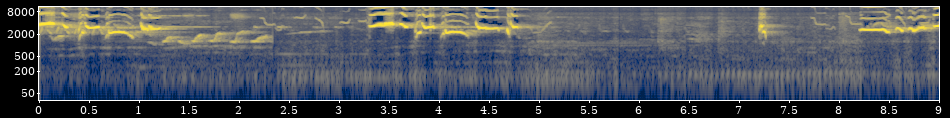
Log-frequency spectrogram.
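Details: Oriental magpie-robin (kacer) in full loud song with beak opened wide: bursts of rich whistled phrases with slurred rising and falling notes and harsh accents, separated by quieter pauses with low background hum.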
